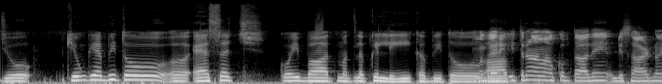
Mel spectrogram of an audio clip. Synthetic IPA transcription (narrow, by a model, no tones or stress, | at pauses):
d͡ʒoː | kjũːkeɐbʱit̪oɛːsət͡ʃ | koːibaːt̪mɐt̪ləb̚keliːkɐbʱit̪omɐɡaəːɾɪt̪naɦmaːp̚kobɐt̪aːd̪ẽɖɪsaːɾʈna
